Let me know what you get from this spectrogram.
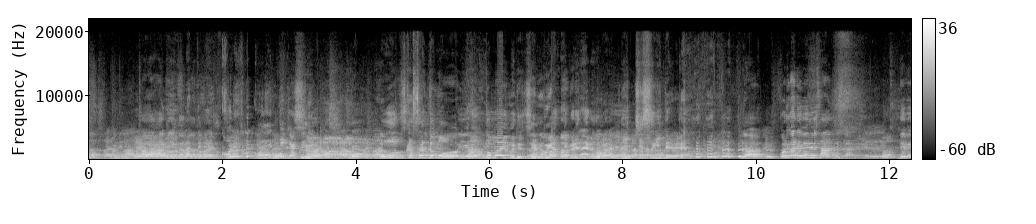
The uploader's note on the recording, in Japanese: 実録！魚食系忘年会2023〜世界初！？ホタテの殻剥き実演音声入り〜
